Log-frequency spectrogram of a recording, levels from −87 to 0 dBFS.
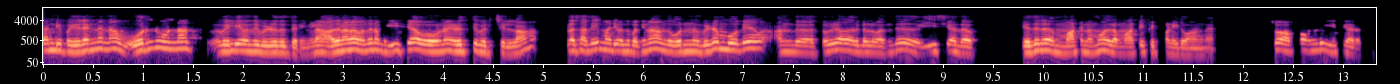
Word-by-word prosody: கண்டிப்பா. 185 -3 0
இதுல 180 +4 +4
என்னன்னா 220 +1 -1
ஒ - - -5
ஒண்ணு 215 +6 +1
ஒண்ணா 220 0 +1
த் 225 - -22 0.3
வெளிய 180 +2 +2
வந்து 165 -1 0
விழுது 150 0 +2
தெரியுங்களா? 140 +6 -2
அதனால 185 +5 +6
வந்து 195 +3 0
நம்ப 160 -5 -6
ஈசியா 200 +4 +1
ஒவ்வொண்ணா 165 +2 +5
எடுத்து 165 +1 0
வெர்ச்சிரலாம். 145 -1 -3 0.3
ப்ளஸ் 180 +1 +2
அதே 195 +3 -1
மாதிரி 180 -2 0
வந்து 165 -1 -3
பாத்தீங்கன்னா 200 +8 0
அந்த 160 -2 0
ஒண்ணு 165 0 -1
விழும்போதே 210 +2 +2 0.3
அந்த 160 -1 -6 0.3
தொழிலாளர்கள் 165 -4 +1
வந்து 180 +9 -6 0.3
ஈசியா 170 0 -3
அத 275 - +4 0.6
எதுல 185 +3 +3 0.2
மாட்டணுமோ, 145 +4 -1
அதுல - - +2
மாட்டி 135 +4 -4
ஃபிட் 145 - -11
பண்ணிடுவாங்க. 120 -3 -6 0.7
சோ, - - -3
அப்ப - - -20
வந்து 190 +3 -4
ஈசியா 155 - -7
இருக்கும். - - -9
170 Hz, 190 wpm, -22 LUFS, 155-195 Hz, 0.7 s, அதனால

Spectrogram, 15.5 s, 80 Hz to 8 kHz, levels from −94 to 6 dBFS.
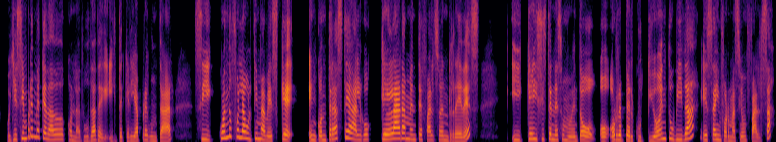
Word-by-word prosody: Oye, 250 +4 -5
siempre 325 +8 0
me 395 - -1
he - - -27
quedado 275 -3 0
con 245 -4 -9
la 180 - -8
duda 220 +6 -3
de 225 -5 -3
y 185 - -4
te 205 +3 -8
quería 220 +3 -3
preguntar 215 -7 -1 0.4
si 260 -5 -1
¿cuándo 355 +6 +1
fue 410 -1 -3
la 360 -2 +5
última 290 -2 0
vez 225 -1 +1
que 275 -2 +7 0.3
encontraste 245 - +1
algo 275 -4 +1 0.2
claramente 280 -1 +5
falso 240 0 -3
en 235 -2 -5
redes, 195 - +1 0.6
y 245 -4 -4
qué 290 0 0
hiciste 280 0 -1
en 265 -2 -2
ese 255 +1 -4
momento, 220 0 -1
o 200 -6 0
o, 215 +2 0
repercutió 225 -3 -1
en 300 +3 +1
tu 300 -2 -5
vida 265 +4 +4 0.2
esa 255 +2 +1
información 225 -4 -3
falsa? 180 -3 +1
250 Hz, 160 wpm, -28 LUFS, 220-280 Hz, 0.6 s, que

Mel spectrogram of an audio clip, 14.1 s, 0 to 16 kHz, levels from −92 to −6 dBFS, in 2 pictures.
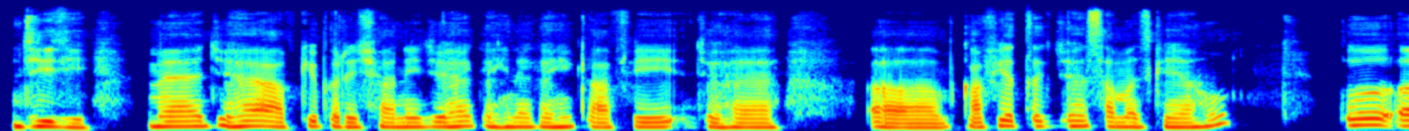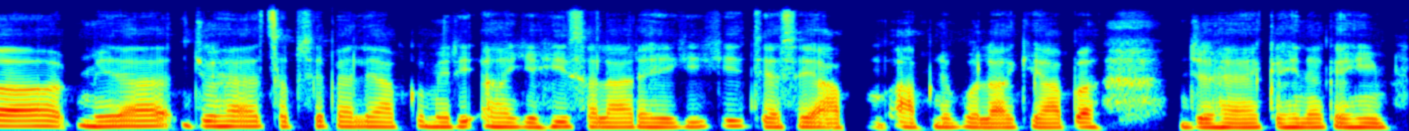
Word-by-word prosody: जी, 145 +1 +5
जी। 115 -3 -2 0.3
मैं 140 +1 +3
जो 145 - 0
है, 145 +2 +3
आपकी 140 0 +1
परेशानी 125 -1 0
जो 135 +1 0
है, 140 +2 +1
कहीं 130 -5 -2
न 125 0 0
कहीं 125 0 +1
काफ़ी 125 +1 0 0.2
जो 125 - +1
है 120 0 +1 0.5
अ, - - +3 0.4
काफ़ी 125 +6 0
हद 150 - 0
तक 145 -1 -4
जो 150 -1 -2
है, 150 - +1
समझ 130 -4 -1
गया 125 -1 +1
हूँ। 155 - -1 0.6
तो 180 +1 +4
अ, 150 -2 +4
मेरा 145 +1 +3 0.3
जो 145 - +1
है, 140 0 +2
सबसे 140 +1 -4
पहले 135 0 0
आपको 130 +2 -3
मेरी 130 +1 +1
अ, 130 -1 +2
यही 125 +1 0
सलाह 125 -1 +1
रहेगी 125 +2 0
कि 150 -1 -2
जैसे 125 +1 0
आप 115 -1 0 0.2
आपने 120 0 -1
बोला 115 -1 +2
कि - - 0
आप 115 +2 +1 0.5
जो 120 0 +2
है, 115 0 +3
कहीं 120 0 +2
न 120 0 +2
कहीं 120 0 +3
130 Hz, 210 wpm, -23 LUFS, 120-140 Hz, 0.6 s, जी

